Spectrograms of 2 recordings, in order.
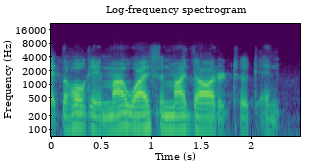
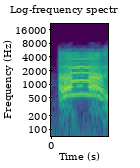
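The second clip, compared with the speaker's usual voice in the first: high, loud scared shriek; little girl's startled cry; 6 dB louder than usual. Retold or imitated. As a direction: shriek like a frightened small child. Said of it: "my daughter went".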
